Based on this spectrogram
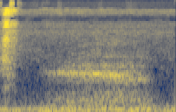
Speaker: Uh, the dog is snoring. So, if you hear that, that's what that is.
